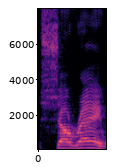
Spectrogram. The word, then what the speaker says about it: Charest: Oh, it's pronounced Charest.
